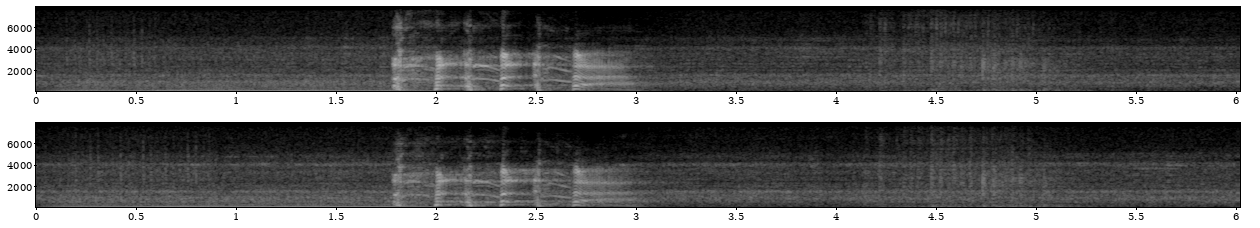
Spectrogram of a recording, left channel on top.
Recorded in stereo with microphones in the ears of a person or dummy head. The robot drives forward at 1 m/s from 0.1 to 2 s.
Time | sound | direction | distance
1.8 | a cough | 25° left (ahead or behind) | 0.5 m
4.2 | a squeak | 5° left (ahead or behind) | 2.5 m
